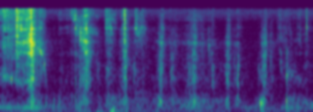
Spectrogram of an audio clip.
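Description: A person chewing a mouthful of crunchy lettuce salad with sardine: a louder crunch in the first half second, then irregular soft crunches and wet clicks of chewing.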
